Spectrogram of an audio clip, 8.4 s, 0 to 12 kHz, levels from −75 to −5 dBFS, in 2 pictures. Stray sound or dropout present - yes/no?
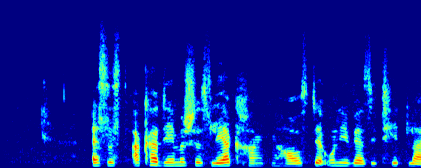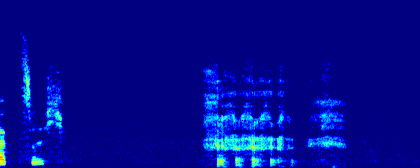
yes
